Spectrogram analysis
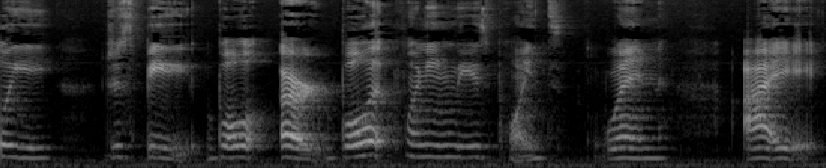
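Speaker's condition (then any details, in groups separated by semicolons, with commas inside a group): Cerebral palsy; infant ventilator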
